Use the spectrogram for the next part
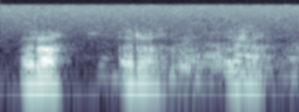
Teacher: That's not how an R is made in Tibetan. It's always a tongue on the palate rolling.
